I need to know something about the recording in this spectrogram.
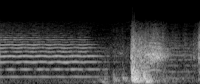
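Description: A held brass note of band music ends about a second in. Then comes a sudden loud thump with a short rough burst after it.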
